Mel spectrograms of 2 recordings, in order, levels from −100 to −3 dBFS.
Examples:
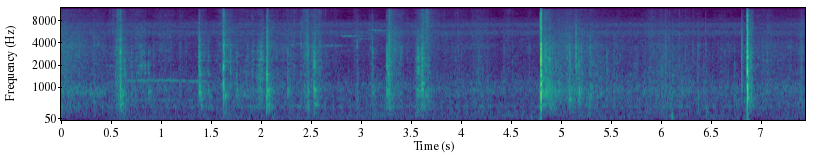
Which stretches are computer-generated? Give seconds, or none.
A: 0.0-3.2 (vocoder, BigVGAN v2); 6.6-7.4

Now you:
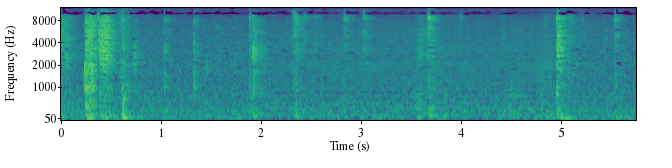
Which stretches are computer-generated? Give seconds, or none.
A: 2.0-4.9 (vocoder, Vocos)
